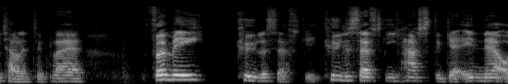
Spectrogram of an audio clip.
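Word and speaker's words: Kulusevski: player for me kulasvski kulasvski has to get in now I still think he's underrated by opposition fans a lot of opposition fans can't even pronounce him they call him kulasheski but look I'm gonna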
